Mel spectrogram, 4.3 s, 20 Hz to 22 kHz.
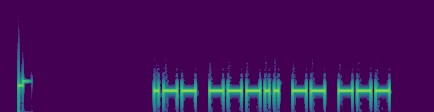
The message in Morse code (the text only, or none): W8MO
